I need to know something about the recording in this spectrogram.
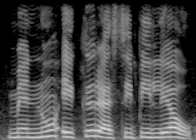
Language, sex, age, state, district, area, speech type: Punjabi, female, 18-30, Punjab, Amritsar, urban, read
